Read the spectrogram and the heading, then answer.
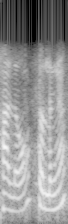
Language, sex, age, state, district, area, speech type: Tamil, female, 18-30, Tamil Nadu, Tirupattur, rural, conversation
